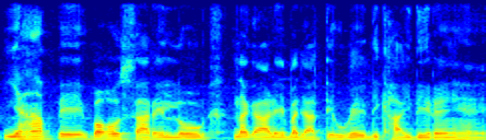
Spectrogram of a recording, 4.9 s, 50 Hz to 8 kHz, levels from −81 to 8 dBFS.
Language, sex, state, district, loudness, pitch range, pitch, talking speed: Hindi, male, Bihar, Kaimur, -18 LUFS, 115-135 Hz, 120 Hz, 145 wpm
